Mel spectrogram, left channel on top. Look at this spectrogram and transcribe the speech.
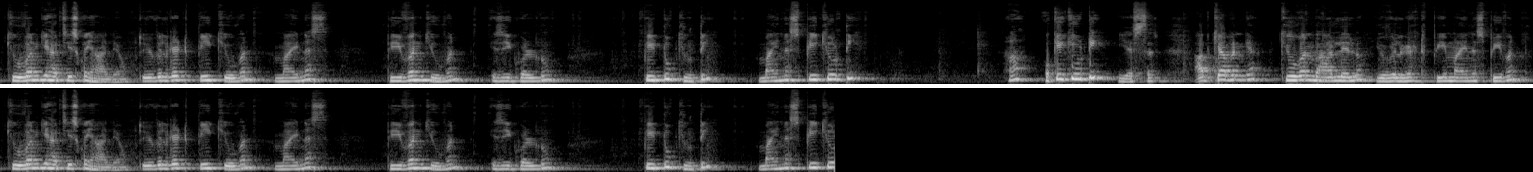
Q1 की हर चीज को यहां ले आओ, तो you will get PQ1 minus P1 Q1 is equal to P2 QT minus PQT। हाँ ओके QT, यस सर। अब क्या बन गया, Q1 बाहर ले लो, you will get P minus P1,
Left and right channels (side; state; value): right; drops out; at 8.3 s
